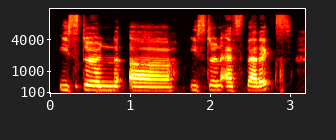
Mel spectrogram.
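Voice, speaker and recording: This woman has a Trinidadian accent and a fairly low pitch. The background is quiet. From Trinidad and Tobago. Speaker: teacher, poet and author. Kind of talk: interview conversation. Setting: live video stream.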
